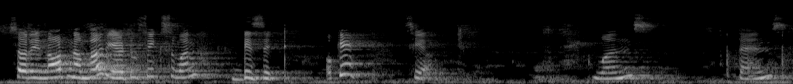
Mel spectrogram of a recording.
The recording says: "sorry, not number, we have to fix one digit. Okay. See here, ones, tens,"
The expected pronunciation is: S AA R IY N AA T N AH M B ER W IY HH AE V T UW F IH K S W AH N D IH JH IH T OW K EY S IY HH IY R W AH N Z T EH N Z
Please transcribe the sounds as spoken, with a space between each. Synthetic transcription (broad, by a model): S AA R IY N AA T N AH M B ER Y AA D T UW F IH K S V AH N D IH Z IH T OW K EY S IY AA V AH N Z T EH N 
